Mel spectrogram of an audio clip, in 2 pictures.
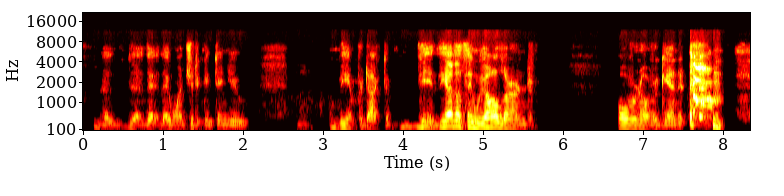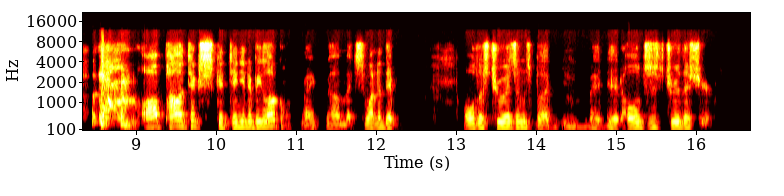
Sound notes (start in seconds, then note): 8.3 coughing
